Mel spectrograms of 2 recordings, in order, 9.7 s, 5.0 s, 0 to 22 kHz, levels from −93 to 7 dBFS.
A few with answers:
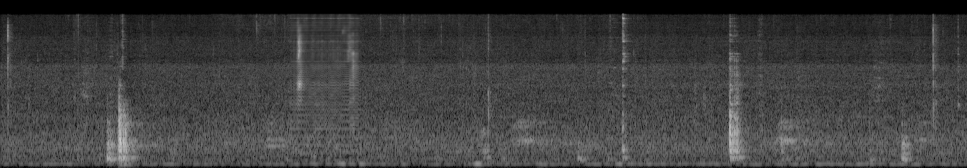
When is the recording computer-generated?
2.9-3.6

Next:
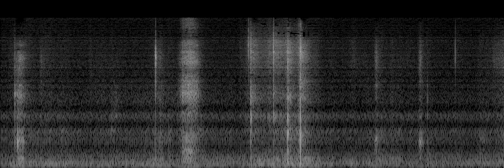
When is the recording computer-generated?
0.0-5.0

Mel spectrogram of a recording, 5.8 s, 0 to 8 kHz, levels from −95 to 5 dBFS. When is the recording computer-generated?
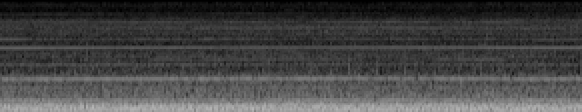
none

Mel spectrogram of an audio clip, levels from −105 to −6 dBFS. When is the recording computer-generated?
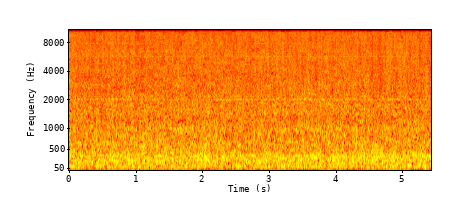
none

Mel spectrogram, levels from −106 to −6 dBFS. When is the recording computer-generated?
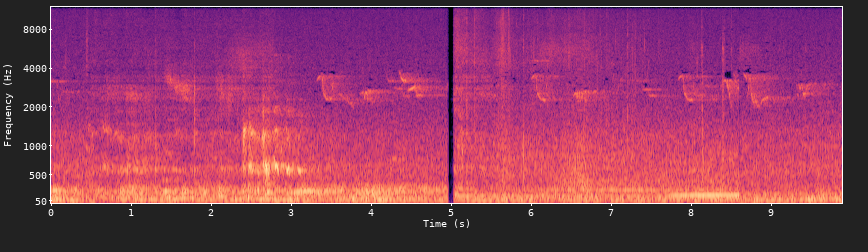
0.5-2.8; 5.0-5.5

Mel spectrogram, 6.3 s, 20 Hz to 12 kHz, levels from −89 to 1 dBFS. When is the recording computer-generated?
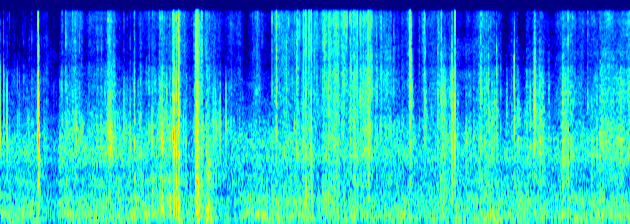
1.0-1.7; 5.2-6.3

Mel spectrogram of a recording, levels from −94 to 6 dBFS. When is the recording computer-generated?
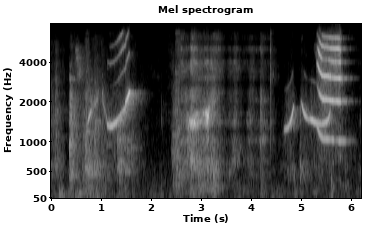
2.6-4.4

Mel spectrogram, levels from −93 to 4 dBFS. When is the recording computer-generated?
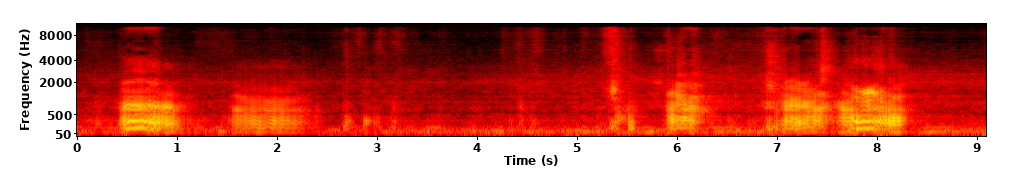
0.0-9.1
